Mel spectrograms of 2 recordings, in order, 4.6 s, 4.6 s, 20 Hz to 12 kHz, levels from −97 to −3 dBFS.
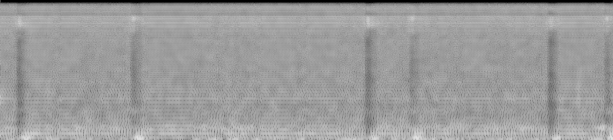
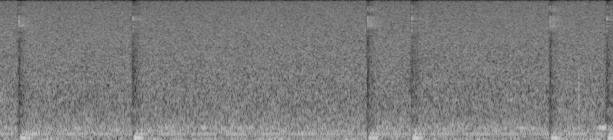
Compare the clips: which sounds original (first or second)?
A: second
